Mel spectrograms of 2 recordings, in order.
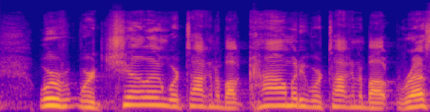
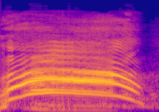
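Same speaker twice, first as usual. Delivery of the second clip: high loud straining yell with a laugh; pushing yell; 12 dB louder than usual. Retold or imitated. Guest rushing on the toilet, high straining yell. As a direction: yell it out like a desperate push.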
